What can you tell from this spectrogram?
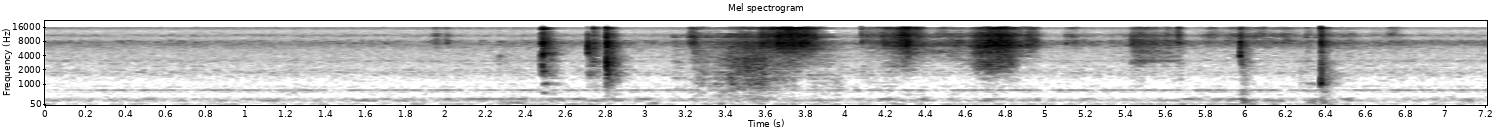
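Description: Stiff paper pattern stock sliding and being turned on a cutting mat, with a few sharp clicks and taps as a steel ruler is picked up and moved. The handling starts a couple of seconds in and comes in short swishes, the longest about a second.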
